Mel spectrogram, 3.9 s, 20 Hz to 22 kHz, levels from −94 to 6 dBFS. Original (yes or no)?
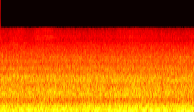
no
